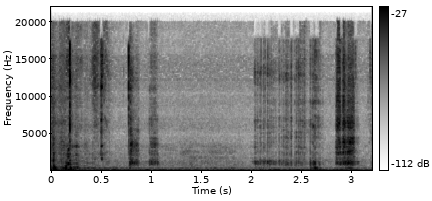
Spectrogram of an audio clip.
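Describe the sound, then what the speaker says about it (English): Scissors cut along a score line in paper or cardstock for a ribbon fan craft, with several close, crisp snipping and crunching bursts in uneven rhythm and brief pauses between them, no talking. "we are going to cut on that score line just to the next line"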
